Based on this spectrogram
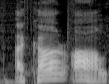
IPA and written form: ə kɑːr aʊt (a car out)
